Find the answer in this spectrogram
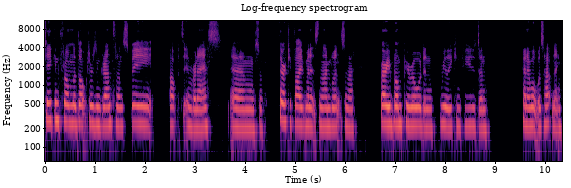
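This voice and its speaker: A woman speaks in a Scottish accent at a fairly quick pace and a fairly high pitch. Her intonation is monotone and flat over a quiet background. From Scotland, Aberdeen then Scottish Highlands. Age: 20s. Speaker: professional golfer. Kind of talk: talk at online event.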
